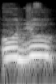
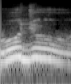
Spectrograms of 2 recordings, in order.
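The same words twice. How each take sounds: First: The word starts with a glottal stop. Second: The word starts with a rounded w sound. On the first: The speaker calls it wrong. "তখন তো এই যে হামজা দিয়ে উ হয়ে যায়।" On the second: The speaker calls it right. "ঠোঁট দিয়ে।"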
